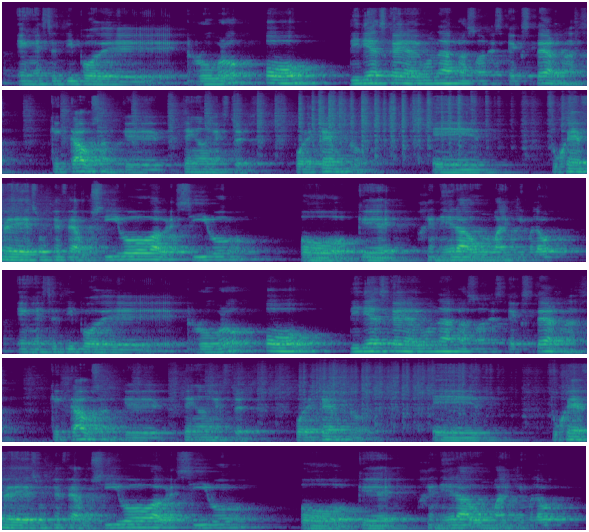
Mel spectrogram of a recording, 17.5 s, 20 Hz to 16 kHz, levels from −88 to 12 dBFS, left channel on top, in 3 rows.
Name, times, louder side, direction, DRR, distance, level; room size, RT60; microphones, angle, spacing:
voice 1, 0.2-2.4 2.6-3.0 3.5-5.7 6.3-7.4 7.7-8.3 8.8-9.5 10.1-10.6 11.3-14.1 14.7-15.6 15.9-17.2, left 1 dB, 20° left, 2 dB, 3.3 m, -28 dB
sound 1, 5.7-6.5 6.8-12.7 12.9-13.0, left 7 dB, 55° left, 6.1 m, -44 dB
26.5 x 13.5 x 8.2 m, 0.82 s
head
